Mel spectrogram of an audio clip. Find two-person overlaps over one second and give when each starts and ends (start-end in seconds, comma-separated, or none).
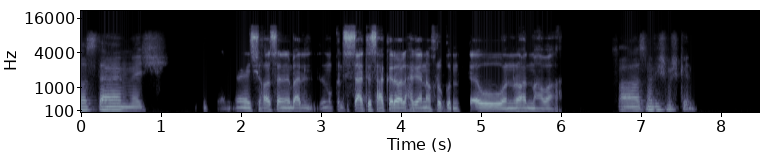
none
